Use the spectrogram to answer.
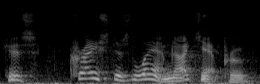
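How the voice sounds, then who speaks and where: A man preaching a sermon, reading scripture slowly and rising to emphatic bursts on key words. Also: sits high, sing-song, a little mellow, low-quality recording.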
